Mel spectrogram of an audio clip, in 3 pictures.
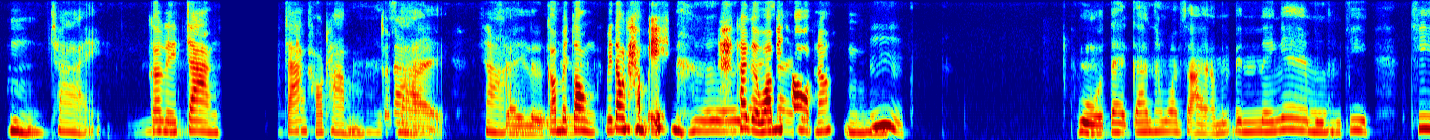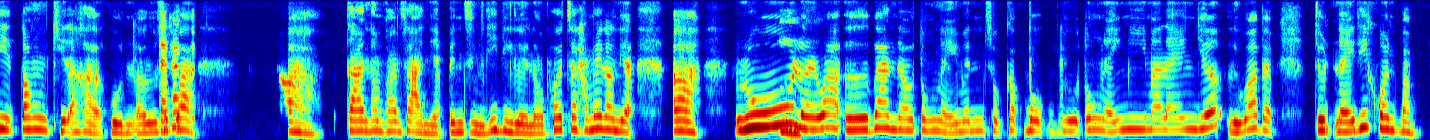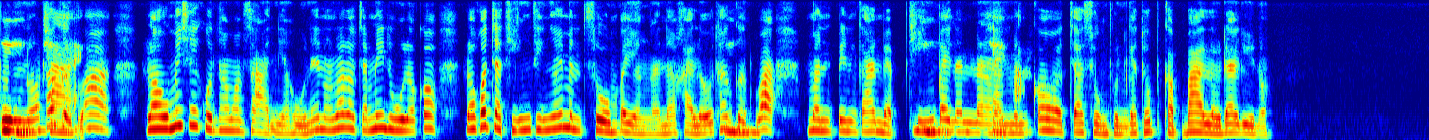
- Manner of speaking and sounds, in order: other noise; laughing while speaking: "เอง"; tapping; mechanical hum; distorted speech
- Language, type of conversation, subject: Thai, unstructured, ทำไมบางคนถึงไม่ชอบทำความสะอาดบ้าน?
